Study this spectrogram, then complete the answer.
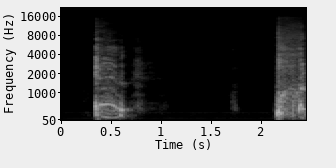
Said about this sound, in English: My fault. I'm smoking that loud. Pardon yourself. You might cough a little bit, but you smoking loud.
